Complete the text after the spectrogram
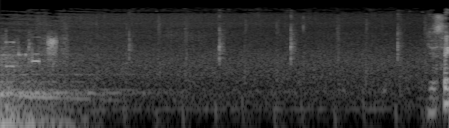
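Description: Footsteps run lightly on hard ground.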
